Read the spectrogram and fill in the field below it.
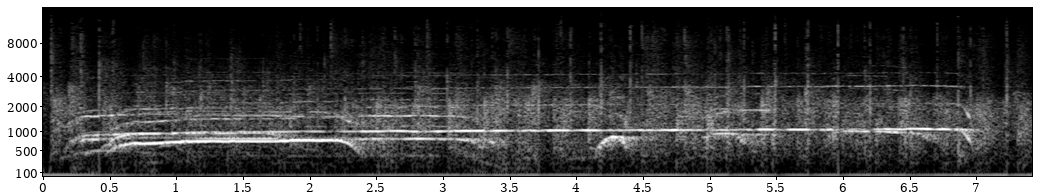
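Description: An audience bursts into loud, sustained clapping with whoops and high-pitched cheers rising above it, voting by applause for the winner of a debate, the dense applause holding steady for several seconds before thinning slightly near the end.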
